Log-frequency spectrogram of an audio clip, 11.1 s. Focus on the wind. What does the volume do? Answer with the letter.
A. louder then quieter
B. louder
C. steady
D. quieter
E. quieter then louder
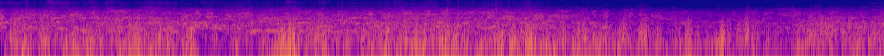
C.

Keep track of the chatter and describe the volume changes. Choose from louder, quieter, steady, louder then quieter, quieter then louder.
quieter.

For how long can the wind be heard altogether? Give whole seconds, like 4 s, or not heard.
11 s.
